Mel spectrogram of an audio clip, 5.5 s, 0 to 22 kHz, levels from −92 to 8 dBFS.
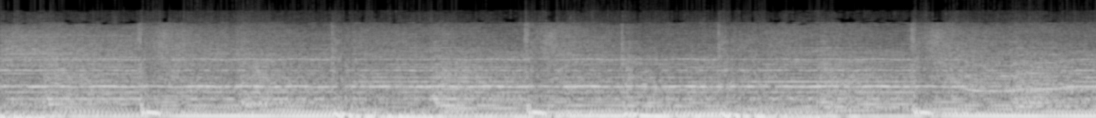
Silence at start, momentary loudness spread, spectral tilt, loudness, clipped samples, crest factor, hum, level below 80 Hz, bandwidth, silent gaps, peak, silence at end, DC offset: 0 s; 2 LU; -5.5 dB/octave; -8 LUFS; 2%; 6 dB; none; -8 dBFS; 11 kHz; none; 0 dBFS; 0 s; under 0.1%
